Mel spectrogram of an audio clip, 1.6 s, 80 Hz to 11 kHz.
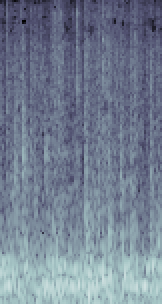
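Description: White grizzle racing pigeons, including a 2010 grizzle cock, coo softly and continuously inside a home loft, a steady low murmur of several birds close by with no talk over it.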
